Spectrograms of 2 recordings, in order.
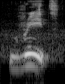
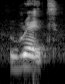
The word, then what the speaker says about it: read: Esta es la forma infinitiva, read, pero el pasado simple y el pasado participio, aunque se escriben igual, se pronuncian read.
